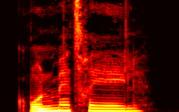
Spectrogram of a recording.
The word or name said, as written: grundmateriale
